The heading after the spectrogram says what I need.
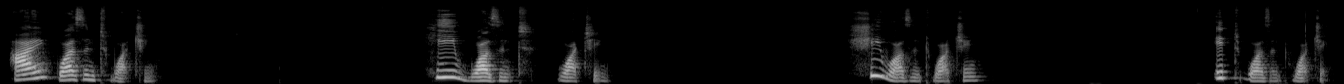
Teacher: if you are trying to say, I wasn't watching, but you don't say the ending t, then it'll sound like I was watching.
